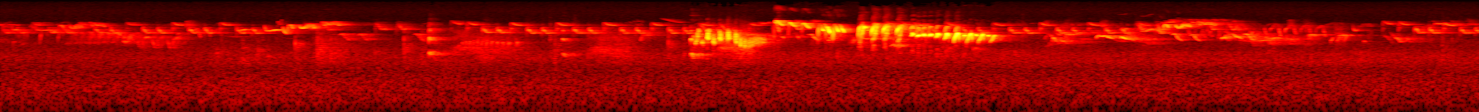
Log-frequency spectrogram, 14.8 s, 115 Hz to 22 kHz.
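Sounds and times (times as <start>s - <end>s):
European robin Erithacus rubecula singing: 4.3s - 14.7s.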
